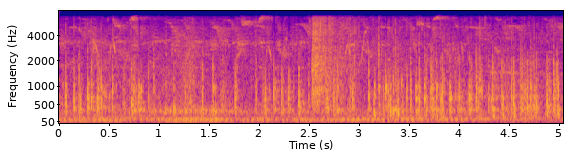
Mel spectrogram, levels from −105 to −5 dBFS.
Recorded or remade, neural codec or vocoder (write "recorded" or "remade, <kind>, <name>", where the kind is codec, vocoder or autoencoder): remade, vocoder, BigVGAN v2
